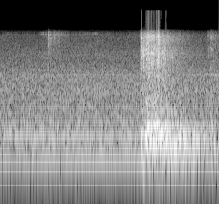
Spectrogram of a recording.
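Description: A single loud volley from a ceremonial rifle detail, part of a rifle salute at a burial at sea, about one and a half seconds in, ringing out briefly afterwards. A steady low hum runs underneath.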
